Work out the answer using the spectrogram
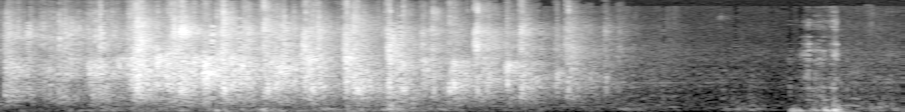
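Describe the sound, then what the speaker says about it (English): An audience at a climate and sustainability conference session claps for a speaker, a burst of many hands that swells, holds for several seconds, then fades out, followed by a couple of soft thumps. "Please give a warm round of applause to Mr."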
